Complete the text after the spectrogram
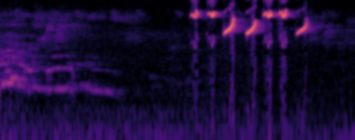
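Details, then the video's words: Faint low warbling fades out before a Cinereous tit bursts into a quick string of about seven ringing, high rising chirps, each sharp and evenly spaced, in a lively full-variation song. "GELATIK BATU GACOR || the melodious sound of stone sparrows"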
